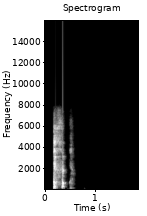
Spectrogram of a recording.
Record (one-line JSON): {"cough_length": "1.9 s", "cough_amplitude": 10751, "cough_signal_mean_std_ratio": 0.25, "survey_phase": "alpha (2021-03-01 to 2021-08-12)", "age": "45-64", "gender": "Female", "wearing_mask": "No", "symptom_none": true, "smoker_status": "Never smoked", "respiratory_condition_asthma": false, "respiratory_condition_other": false, "recruitment_source": "REACT", "submission_delay": "2 days", "covid_test_result": "Negative", "covid_test_method": "RT-qPCR"}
